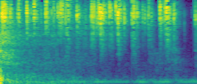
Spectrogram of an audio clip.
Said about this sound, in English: Whoa, twice as much? Well, I rolled the damage dice twice.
